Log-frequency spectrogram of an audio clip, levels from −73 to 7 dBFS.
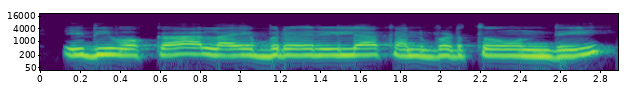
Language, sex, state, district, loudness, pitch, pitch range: Telugu, female, Telangana, Hyderabad, -12 LUFS, 210 Hz, 200-220 Hz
